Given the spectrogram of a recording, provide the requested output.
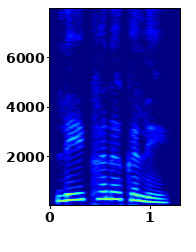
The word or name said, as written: ಲಗ್ನಕಾಲ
